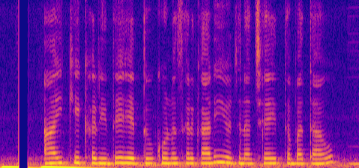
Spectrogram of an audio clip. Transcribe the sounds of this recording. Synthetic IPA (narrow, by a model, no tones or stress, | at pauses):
aːjkekʰəɾiːd̪eɦed̪ukoːnosəɾkaːɾijoːd͡ʒnat͡ʃʰɛɪt̪əbət̪aːu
